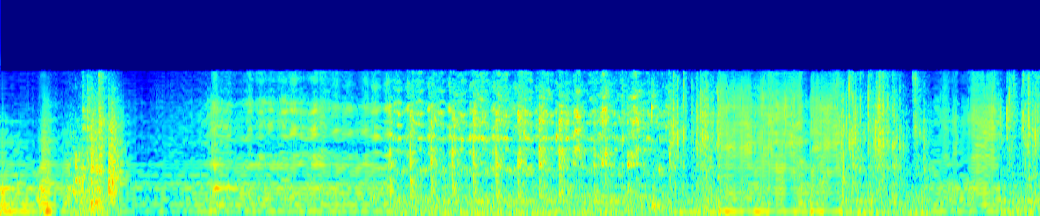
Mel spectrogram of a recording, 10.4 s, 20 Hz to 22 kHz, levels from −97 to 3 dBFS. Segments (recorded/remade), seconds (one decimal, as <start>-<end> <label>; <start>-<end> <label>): 0.0-0.7 remade; 0.7-1.2 recorded; 1.2-3.9 remade; 3.9-7.2 recorded; 7.2-8.4 remade; 8.4-9.3 recorded; 9.3-10.0 remade; 10.0-10.4 recorded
